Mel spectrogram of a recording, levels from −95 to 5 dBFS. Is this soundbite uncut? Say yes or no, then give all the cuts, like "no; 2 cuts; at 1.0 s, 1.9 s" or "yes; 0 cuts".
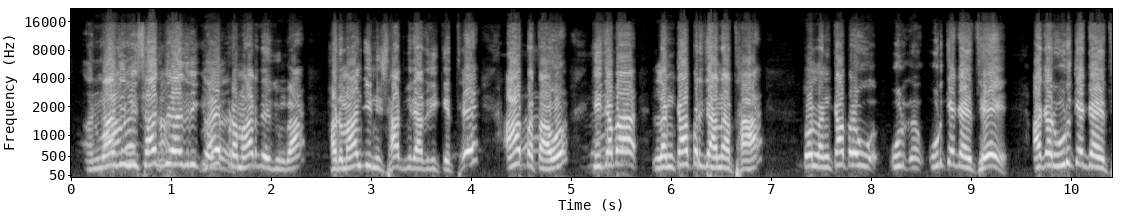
yes; 0 cuts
